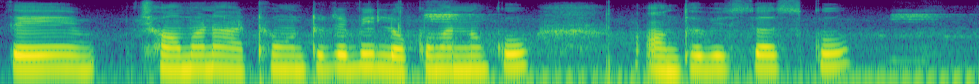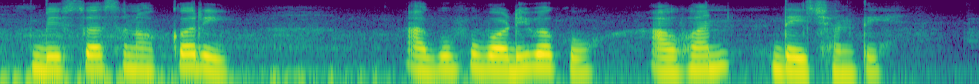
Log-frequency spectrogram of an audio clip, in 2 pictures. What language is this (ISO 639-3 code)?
ori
